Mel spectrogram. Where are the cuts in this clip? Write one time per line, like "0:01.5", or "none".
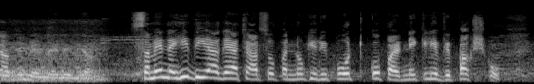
0:01.1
